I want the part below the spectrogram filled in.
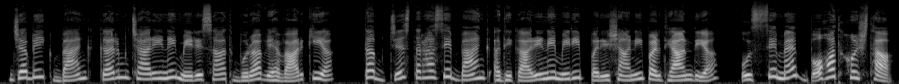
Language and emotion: Hindi, happy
